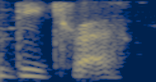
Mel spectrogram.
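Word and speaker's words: Deitra: I'm Deetra.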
